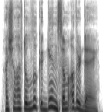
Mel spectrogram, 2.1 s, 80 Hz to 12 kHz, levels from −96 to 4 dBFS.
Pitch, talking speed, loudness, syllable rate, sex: 175 Hz, 260 wpm, -16 LUFS, 6.2 syllables/s, male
